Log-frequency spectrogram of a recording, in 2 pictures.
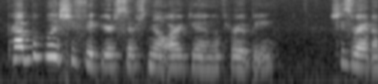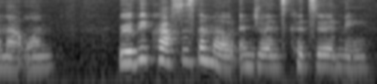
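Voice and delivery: plain reading voice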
